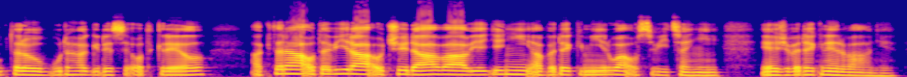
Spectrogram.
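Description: A grave old abbot, calm and wise, teaching in slow, measured sentences, as a male reader puts him on. The voice is smooth and resonant, with a gravelly fry at the ends of phrases. This is an audiobook reading. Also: fairly high pitch.

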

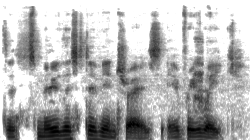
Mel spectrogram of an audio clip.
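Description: A man's voice: sits low, normal speed, dark tone, breathy edge. A man co-hosting a podcast, tossing in dry quips. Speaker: podcast co-host. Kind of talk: casual chat.

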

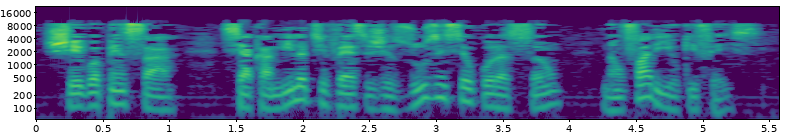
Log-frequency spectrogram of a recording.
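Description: A man's voice: fairly low pitch, animated, moderate pace, darkish tone, breathy edge. An actor in a radio drama playing a grieving father who talks in an earnest, reflective way. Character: grieving widowed father seeking faith.

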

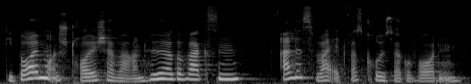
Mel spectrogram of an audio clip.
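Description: A woman reading a children's story aloud in an expressive, sing-song storytelling manner. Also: medium pitch, a little fast, vocal fry. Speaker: storybook reader.

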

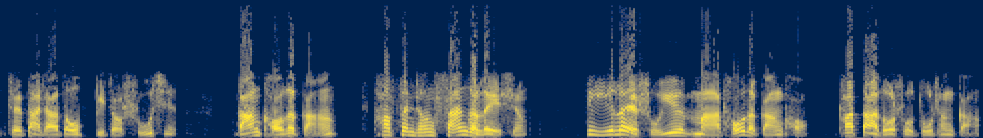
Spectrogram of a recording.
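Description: Older Tianjin-accented male scholar, bright tone, dry recording, explains sounds slowly and methodically. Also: mid-range voice, no echo, rough recording. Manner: measured, lecturing, sounds out syllables. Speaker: dialect scholar. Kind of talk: explanatory talk on pronunciation.

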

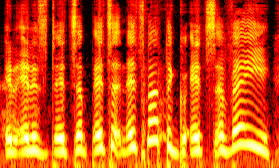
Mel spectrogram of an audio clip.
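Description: A man's voice: sits high, lively intonation, fast talker, background noise. A young man co-hosting a podcast, telling a story in a rambling, casual way with many restarts. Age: young adult. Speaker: podcast co-host. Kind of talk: casual chat.

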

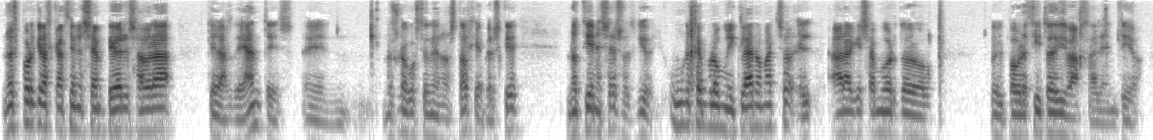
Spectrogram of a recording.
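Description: A man's voice: medium pitch, brisk, a bit bright. Slangy Spanish man talking music production. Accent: Spain Spanish. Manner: chatty, informal, emphatic, peppered with slang. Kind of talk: casual chat.

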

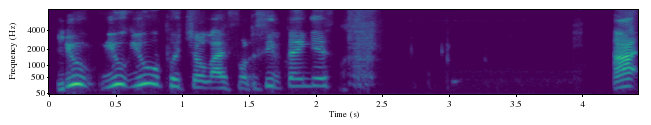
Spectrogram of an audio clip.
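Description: Man, casual chat, rambling fillers, high pitch, dry sound. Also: expressive, unhurried, pushed and bright, dry recording. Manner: rambling, many repeated fillers.

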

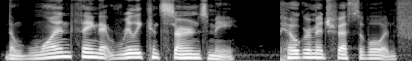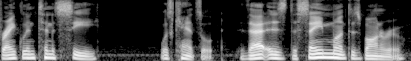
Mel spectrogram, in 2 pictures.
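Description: A man's voice: medium pitch, unhurried, a little mellow, no echo. A man in his twenties hosting a podcast on his own, talking in a loose, rambling way with lots of "like" and casual swearing. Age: 20s. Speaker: podcast host. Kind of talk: casual solo podcast monologue.

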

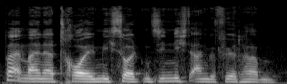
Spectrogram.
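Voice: medium pitch, fairly even intonation, moderate pace, warm tone, lightly acted. A reader doing a scolding shrewd wife. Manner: scolding, emphatic.

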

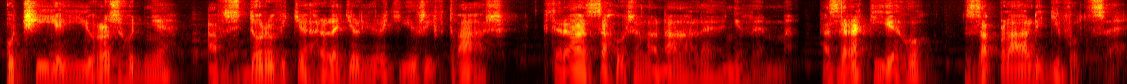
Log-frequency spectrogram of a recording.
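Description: A man reads a historical tale aloud in an expressive, measured manner. His husky voice rises and falls in lively intonation, and faint music plays underneath. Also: medium pitch. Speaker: narrator. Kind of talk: storybook narration.

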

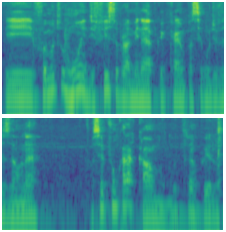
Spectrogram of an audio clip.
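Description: Middle-aged são guy, rattling off old locker room stories quick, acts out the shouting bits, faint room hiss. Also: mid-range voice. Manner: animated, acts out shouted quotes, laughs while telling. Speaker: guest, former goalkeeper. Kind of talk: casual storytelling chat. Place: podcast studio.

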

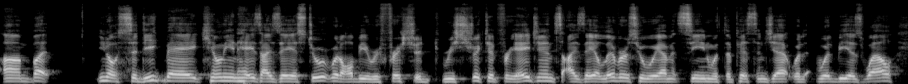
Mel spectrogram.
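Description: A man's voice: medium pitch, steady tone, normal speed, a bit bright. A man hosting a sports podcast, chatting casually and asking his guest questions. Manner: conversational, asks guest questions. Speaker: podcast host.

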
